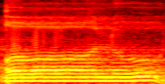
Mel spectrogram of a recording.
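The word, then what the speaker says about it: قالوا: Berikutnya pada lafaz qalu. Nah, di sini pada huruf qaf ada alifnya, di mana huruf qaf ini berharokat fathah. Maka huruf qaf di sini termasuk bacaan mad tabi'i. Panjang bacaan mad tabi'i 2 harokat.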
